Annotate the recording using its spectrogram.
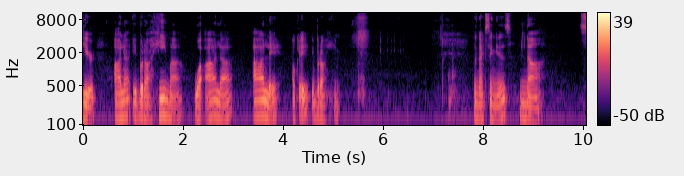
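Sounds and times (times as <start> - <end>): low steady hum: 0.0 - 10.0
person breathing: 7.0 - 7.8.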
